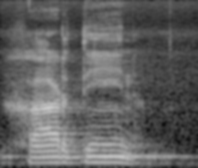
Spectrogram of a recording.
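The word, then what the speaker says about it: jardín: खारदीन, खारदीन, खारदीन।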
